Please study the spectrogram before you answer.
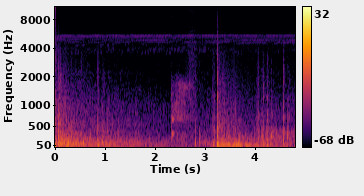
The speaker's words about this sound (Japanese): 花火がこんなに綺麗って思ったのは初めて。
